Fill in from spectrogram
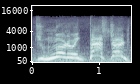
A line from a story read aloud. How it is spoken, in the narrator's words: he howled, struggling to break the stormtrooper's grip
